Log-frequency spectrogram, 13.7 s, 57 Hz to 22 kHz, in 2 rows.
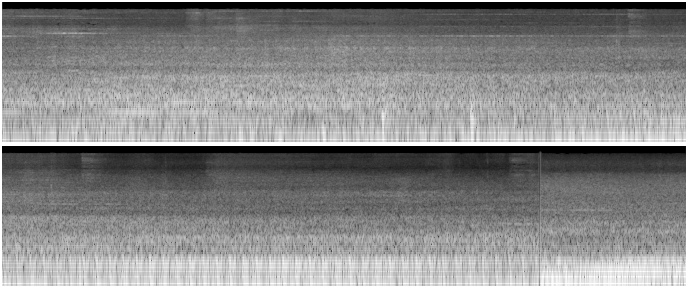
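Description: Class 158 diesel multiple unit running slowly along the platform and coming to a stand, wheel and rail noise under a steady diesel engine hum that grows as it stops. About twelve seconds in, a louder, deeper engine hum cuts in suddenly.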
